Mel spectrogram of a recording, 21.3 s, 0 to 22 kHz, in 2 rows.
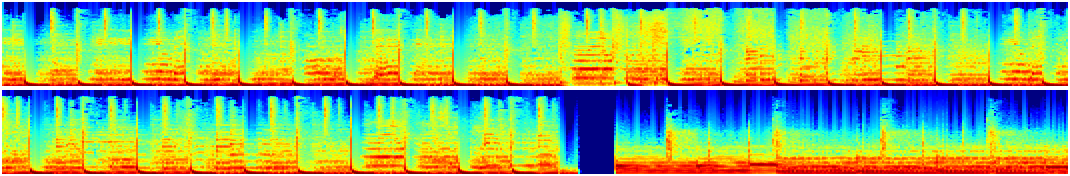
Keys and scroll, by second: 2.3 shift+F2.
